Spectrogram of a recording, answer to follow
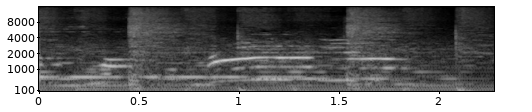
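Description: A woman singing to her own strummed acoustic guitar; her voice slides up into a held note about a second in.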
